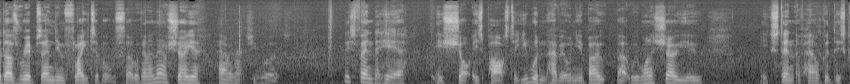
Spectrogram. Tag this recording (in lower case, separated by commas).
speech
